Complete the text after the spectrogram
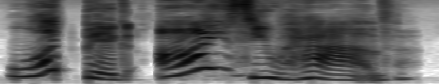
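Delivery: wide-eyed wonder, drawn out; little girl, astonished; girl exclaiming. A narrator's reading. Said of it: "she exclaimed".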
